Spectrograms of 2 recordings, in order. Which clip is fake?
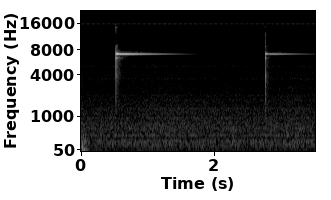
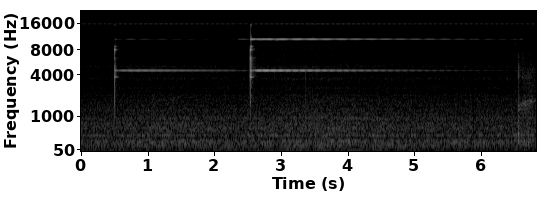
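The first.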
